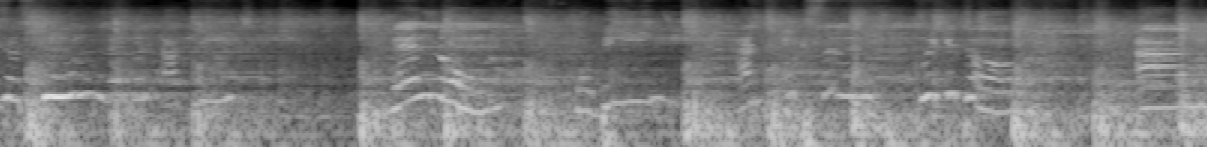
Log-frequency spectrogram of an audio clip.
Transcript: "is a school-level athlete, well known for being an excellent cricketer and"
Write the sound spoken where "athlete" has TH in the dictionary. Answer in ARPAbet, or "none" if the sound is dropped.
T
